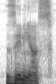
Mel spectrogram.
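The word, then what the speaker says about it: genius: তারপরে দেখেন জি এর পরে ই আছে, সুতরাং এখানেও জির উচ্চারণ হবে জ্বর মতো। তাহলে জি ই জি, এন আই ইউ এস নিয়াস, নি আস, জিনিয়াস। তাহলে পূর্ণাঙ্গ শব্দটির উচ্চারণ হচ্ছে জিনিয়াস।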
